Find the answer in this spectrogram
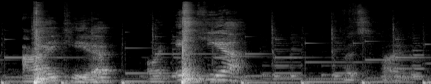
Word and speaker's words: IKEA: is pronounced slightly differently Swedish pronunciation which is something like Ikea Ikea 88 Mr Ikea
